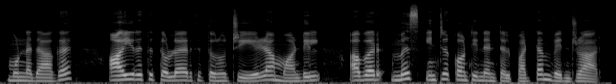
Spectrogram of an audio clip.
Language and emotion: Tamil, neutral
